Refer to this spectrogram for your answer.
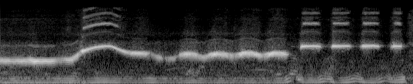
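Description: A mouth-whistled imitation of Darth Vader's lightsaber: a steady hum that swoops up into a wavering tone, then a string of short, rhythmic pulsing bursts, fairly loud with no talking.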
